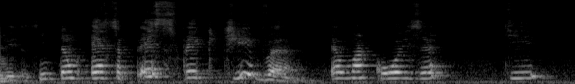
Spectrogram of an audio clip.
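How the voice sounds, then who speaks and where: Pitched high, a woman speaks very slowly with very wide pitch swings. Her tone is dark and mellow. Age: 80s+. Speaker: retired forensic doctor and pediatrician. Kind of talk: interview answer.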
